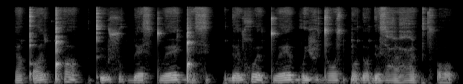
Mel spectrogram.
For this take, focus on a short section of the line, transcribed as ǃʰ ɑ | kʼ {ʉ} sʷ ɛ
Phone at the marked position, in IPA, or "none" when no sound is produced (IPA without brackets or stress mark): ʉ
